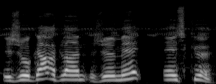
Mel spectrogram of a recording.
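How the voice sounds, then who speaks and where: Un homme enseignant donne une leçon de grammaire avec un marocain, lentement, en répétant et en marquant des hésitations. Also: male voice, high-pitched, lively intonation, darkish tone. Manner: slow, deliberate, dictating and repeating, with fillers. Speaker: primary school teacher. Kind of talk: grammar lesson. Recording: distant mic with faint insect noise.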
